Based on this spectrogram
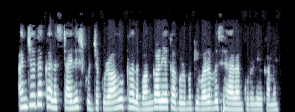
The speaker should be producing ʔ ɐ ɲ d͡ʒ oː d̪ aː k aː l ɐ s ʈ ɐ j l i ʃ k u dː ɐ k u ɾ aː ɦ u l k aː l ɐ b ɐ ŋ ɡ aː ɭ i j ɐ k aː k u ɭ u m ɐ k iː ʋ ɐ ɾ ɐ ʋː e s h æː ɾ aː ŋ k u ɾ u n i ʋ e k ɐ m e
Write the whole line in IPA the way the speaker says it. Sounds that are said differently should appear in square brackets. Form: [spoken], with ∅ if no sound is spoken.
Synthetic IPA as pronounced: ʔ ɐ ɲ d͡ʒ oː d̪ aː k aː l ɐ s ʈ ɐ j l i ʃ k u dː ɐ k u ɾ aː ɦ u l k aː l ɐ b ɐ ŋ ɡ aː ɭ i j ɐ k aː [ɡ] u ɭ u m ɐ k iː ʋ ɐ ɾ ɐ ʋː e s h æː ɾ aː ŋ k u ɾ u n i ʋ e k ɐ m e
